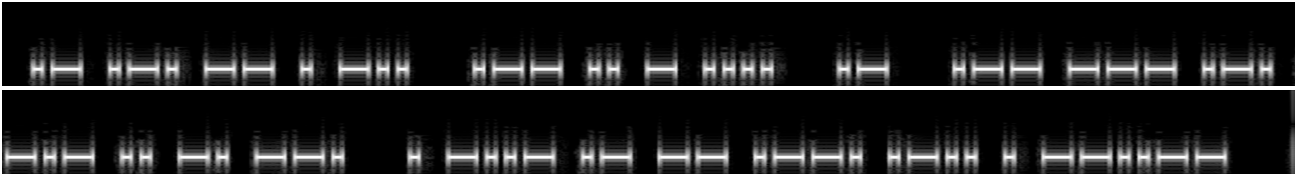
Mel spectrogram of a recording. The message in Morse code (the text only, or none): ARMED WITH A WORKING EXAMPLE,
